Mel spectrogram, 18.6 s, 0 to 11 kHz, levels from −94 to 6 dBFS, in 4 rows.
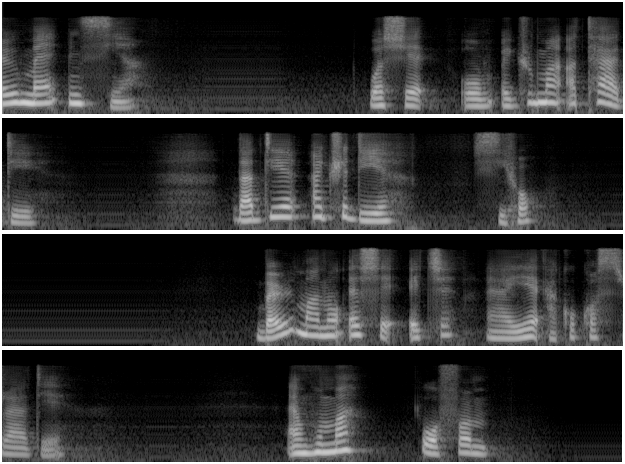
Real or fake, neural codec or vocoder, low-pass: fake; codec, 16 kHz, about 1 kbps, DyCAST, with the encoder's durations; 7.2 kHz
